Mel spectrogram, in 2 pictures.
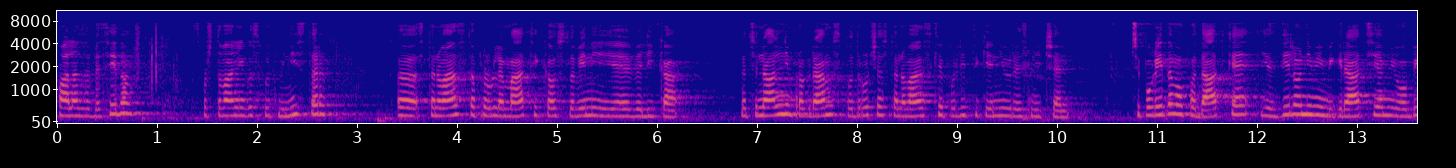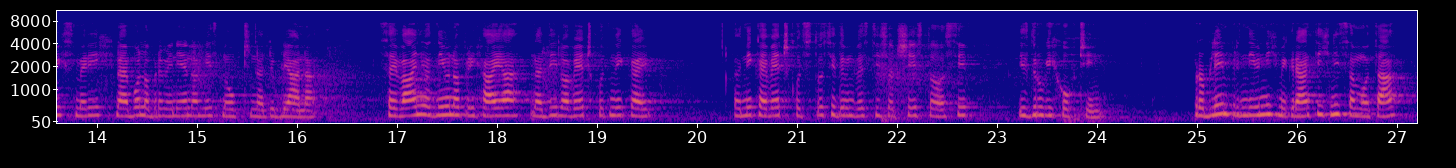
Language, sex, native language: Slovenian, female, Slovenian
